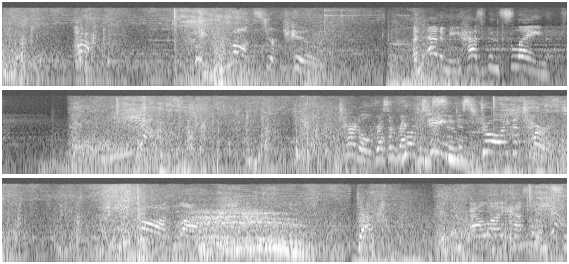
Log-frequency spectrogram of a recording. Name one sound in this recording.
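Game battle sound effects swoosh and clash.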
